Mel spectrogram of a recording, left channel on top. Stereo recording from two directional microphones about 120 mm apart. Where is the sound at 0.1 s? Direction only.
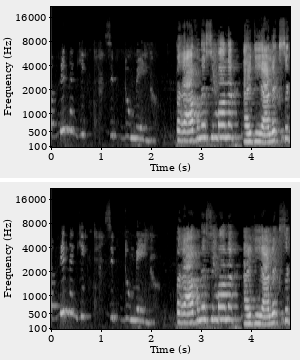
45° right (ahead or behind).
